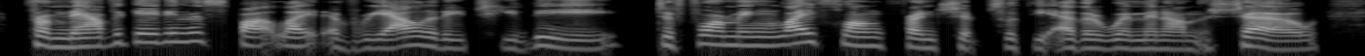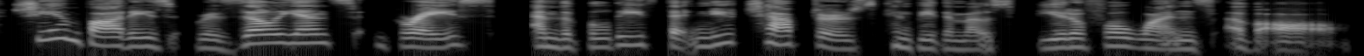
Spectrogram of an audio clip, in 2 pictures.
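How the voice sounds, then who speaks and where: A woman speaks at a moderate pace in a medium pitch, with an unremarkable speaking voice. Her intonation is lively, and the sound is dry and close with no echo. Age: 50s. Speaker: podcast host. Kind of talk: scripted introduction; interview.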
